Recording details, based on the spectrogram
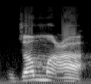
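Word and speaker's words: جمع: আমরা এখন শুধু জমা বলি, জমা। এটা বলতে বলতে বলতে বলতে এইভাবে আইসা পড়ে। হ্যাঁ, জমা মুজাক্কার গায়েব, তাসনিয়া মুজাক্কার গায়েব। এখন যদি আপনি ভালোভাবে বলতে চান তাহলে এটার উচ্চারণ হবে জামআ, জামআ।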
